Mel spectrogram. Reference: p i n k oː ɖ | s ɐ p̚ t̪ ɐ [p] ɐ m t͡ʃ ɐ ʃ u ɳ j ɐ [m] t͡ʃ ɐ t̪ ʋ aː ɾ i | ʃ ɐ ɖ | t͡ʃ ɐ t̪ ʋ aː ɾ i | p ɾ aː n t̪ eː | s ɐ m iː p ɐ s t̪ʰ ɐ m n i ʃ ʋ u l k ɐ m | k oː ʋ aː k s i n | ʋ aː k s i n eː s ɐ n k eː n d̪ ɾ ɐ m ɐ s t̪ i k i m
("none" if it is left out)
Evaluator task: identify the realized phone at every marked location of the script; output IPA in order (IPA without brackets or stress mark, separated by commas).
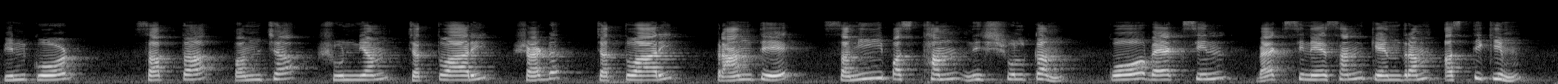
p, m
